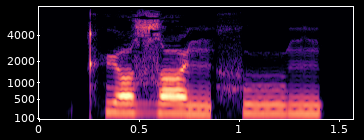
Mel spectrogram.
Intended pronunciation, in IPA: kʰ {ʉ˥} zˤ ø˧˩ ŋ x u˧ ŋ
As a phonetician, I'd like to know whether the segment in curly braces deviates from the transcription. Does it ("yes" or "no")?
yes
